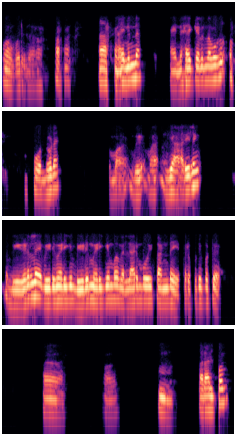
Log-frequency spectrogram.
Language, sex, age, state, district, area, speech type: Malayalam, male, 60+, Kerala, Idukki, rural, conversation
